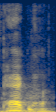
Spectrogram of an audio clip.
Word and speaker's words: Pagna: not saying it wait you said your name wrong it's pagna oh my God oh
